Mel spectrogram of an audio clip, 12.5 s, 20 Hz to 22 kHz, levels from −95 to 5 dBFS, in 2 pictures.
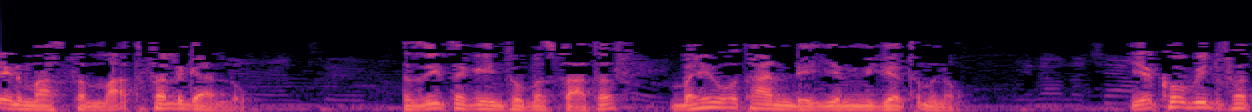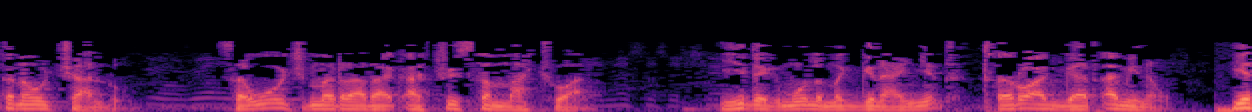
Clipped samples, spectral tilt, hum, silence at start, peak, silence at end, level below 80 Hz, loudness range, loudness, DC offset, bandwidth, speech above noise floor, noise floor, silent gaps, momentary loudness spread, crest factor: under 0.1%; -11 dB/octave; none; 0 s; -8 dBFS; 0 s; -46 dBFS; 2 LU; -29 LUFS; under 0.1%; 5.8 kHz; 28 dB; -55 dBFS; none; 7 LU; 20 dB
